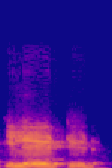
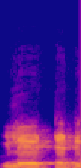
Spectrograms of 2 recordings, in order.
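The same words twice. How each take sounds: First: ఇలేటెడ్ ending in "tid"; correct pronunciation. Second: ఇలేటెడ్ ending in a hard "tet"; wrong pronunciation. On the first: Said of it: "ఇలేటెడ్ కాదండి". (ఇలేటెడ్ చివర "టిడ్" అని) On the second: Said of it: "కాదండి". (ఇలేటెడ్ చివర "టెట్" అని తప్పుగా) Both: Shown as a demonstration.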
